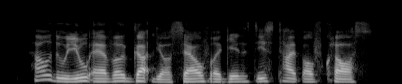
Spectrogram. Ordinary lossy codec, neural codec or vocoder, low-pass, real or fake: none; codec, 16 kHz, 2 kbps, X-Codec, HuBERT features, trained on general audio; none; fake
